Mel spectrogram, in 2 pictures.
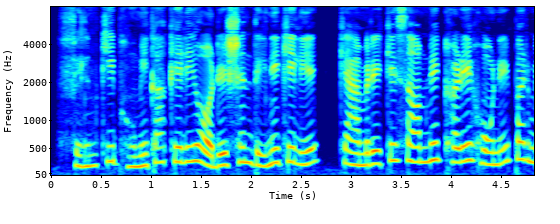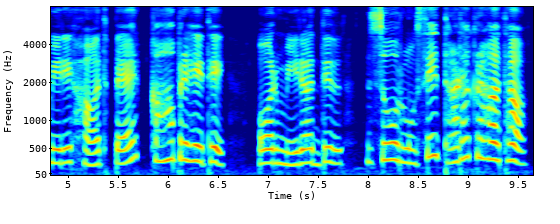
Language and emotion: Hindi, fearful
